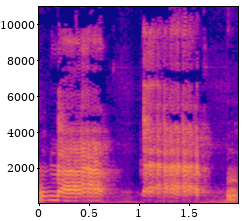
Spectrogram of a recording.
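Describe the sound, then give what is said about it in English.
Goat bleating from a farm goat kept among other goats and used for goat yoga: two loud, wavering bleats come first, then the start of a third, with no talk. “So you were eating grass, just hanging around the farm with other goats.”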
